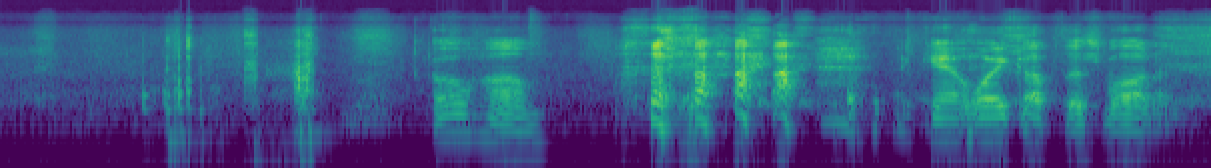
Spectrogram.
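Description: An elderly man talks casually nearby.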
